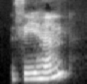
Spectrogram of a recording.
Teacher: The closed mid-front unrounded vowel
